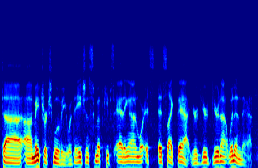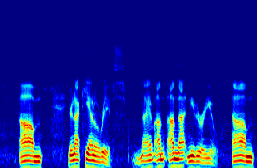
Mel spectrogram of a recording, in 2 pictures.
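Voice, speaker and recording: A man's voice: fairly low pitch, darkish tone. A middle-aged man from Michigan talking unscripted to camera, rambling and restarting his words often. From Michigan, USA. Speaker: vlogger on retiring abroad.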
